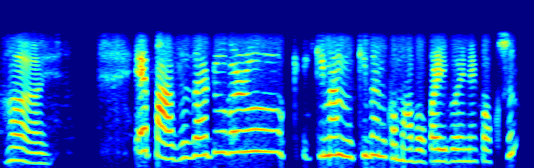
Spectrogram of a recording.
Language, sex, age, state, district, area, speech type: Assamese, female, 45-60, Assam, Biswanath, rural, conversation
